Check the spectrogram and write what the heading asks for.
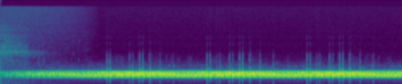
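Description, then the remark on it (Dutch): A sonified vibrating star that resonates with many tones at once: a loud, steady electronic hum built from several tones sounding together, pitched higher than the Pole Star's because this star vibrates slightly faster, with faint rhythmic pulses flickering through it, continuous for the full clip with no talking. “Hier hoor je duidelijk meerdere tonen tegelijk. Dus dit is een ster die trilt, die galmt met heel veel klanken tegelijk.”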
